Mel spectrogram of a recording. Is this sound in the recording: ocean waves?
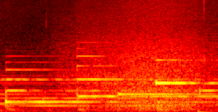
yes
